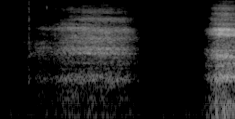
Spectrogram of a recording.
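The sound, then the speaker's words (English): Someone takes a big, long, breathy inhale that swells and fades, followed after a short pause by a second, louder breath at the end. “That's a big breath.”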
